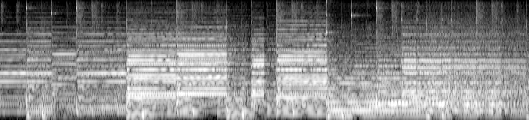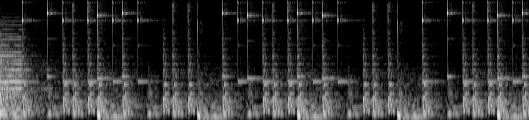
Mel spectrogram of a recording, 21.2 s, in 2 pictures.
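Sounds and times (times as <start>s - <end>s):
sinfonia: 0.0s - 14.5s.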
